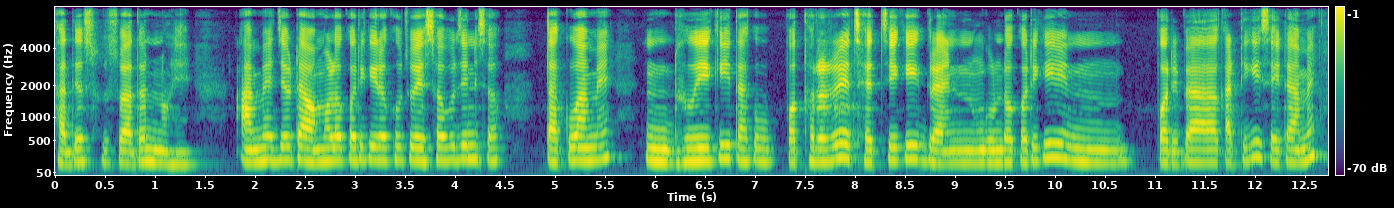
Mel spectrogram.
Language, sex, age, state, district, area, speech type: Odia, female, 60+, Odisha, Kandhamal, rural, spontaneous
